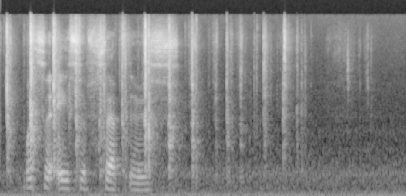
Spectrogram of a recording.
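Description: Cards riffle and flap together as they are shuffled.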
